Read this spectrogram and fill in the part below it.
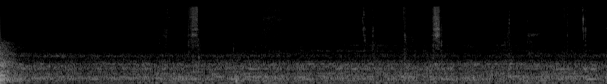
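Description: A deck of tarot cards shuffled by hand gives a soft, steady papery rustle with a few crisper flicks, quiet and close, with no voices.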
